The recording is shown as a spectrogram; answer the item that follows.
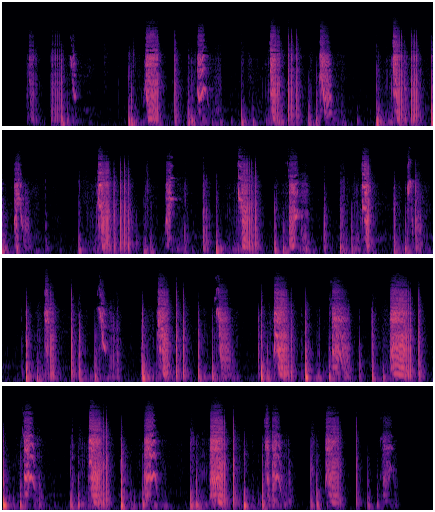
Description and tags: Man walking on squeaking wooden floor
